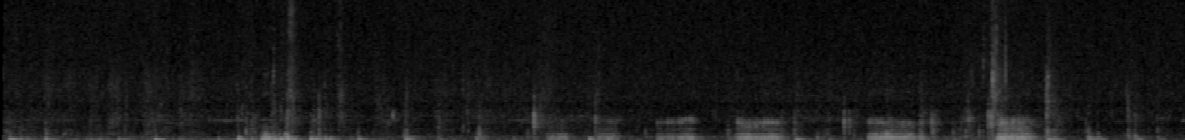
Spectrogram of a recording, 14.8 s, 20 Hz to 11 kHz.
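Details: Mia, an 8-week-old Border Collie and Labrador cross puppy, recorded 15 November 2014, gives low, rumbling growls in short irregular bursts with pauses between them. Some bursts carry soft panting.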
